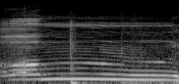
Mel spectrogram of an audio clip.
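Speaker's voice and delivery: long high alarmed um; alarmed drawn-out um. Real, not acted. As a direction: hold a long panicked um. Sudden alarm, health very low.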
